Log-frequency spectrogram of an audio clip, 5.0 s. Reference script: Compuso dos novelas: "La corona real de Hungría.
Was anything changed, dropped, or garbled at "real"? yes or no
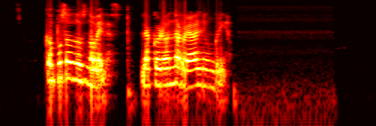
no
